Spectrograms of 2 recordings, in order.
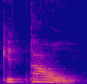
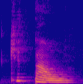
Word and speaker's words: Que tal: Remember to pronounce the final L as a U sound. Que tal? Que tal as in how about?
